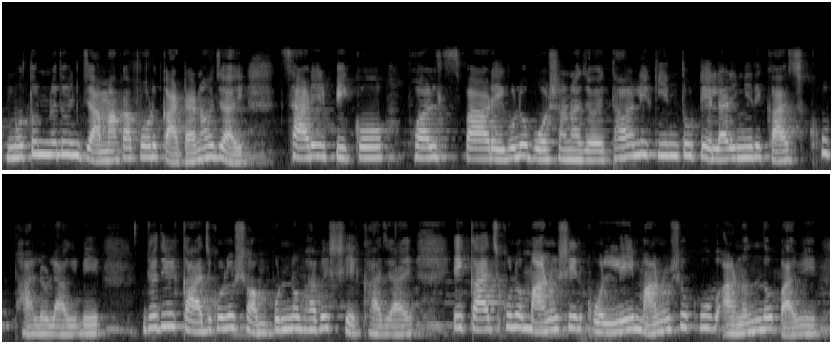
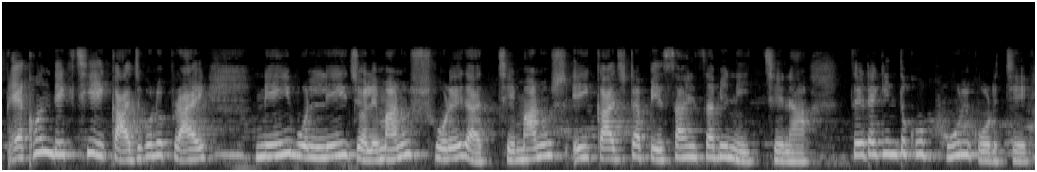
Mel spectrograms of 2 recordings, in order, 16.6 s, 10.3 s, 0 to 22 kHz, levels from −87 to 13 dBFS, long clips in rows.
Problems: continuous background conversations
